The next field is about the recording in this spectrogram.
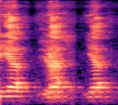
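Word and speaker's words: ياء: আর ইয়া উচ্চারণ হবে ইয়া। ইয়া। ইয়া। জিম, শিন, ইয়া একেবারে শক্ত করে পড়তে হয়।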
